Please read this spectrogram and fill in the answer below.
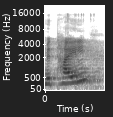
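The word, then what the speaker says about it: methyl: जो English medium के जो स्टूडेंट्स होते हैं ना, मैथिल की जो स्पेलिंग है वो ये है, तो वो बच्चे क्या उच्चारण करते हैं, मिथाइल, एथाइल, propyl, butyl, पेंटाइल, hexyl, heptyl, octyl, nonyl and डेकाइल।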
